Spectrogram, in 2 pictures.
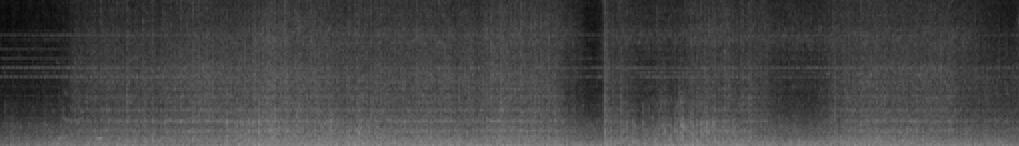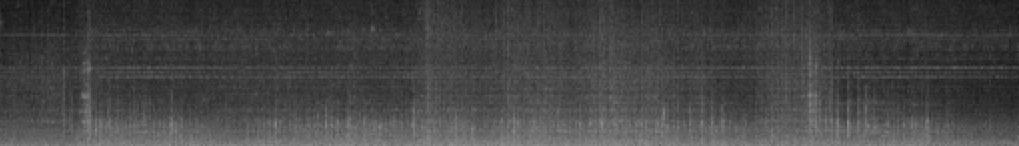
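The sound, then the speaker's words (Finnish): Loud, steady mechanical rumble and hiss of a robotic depalletizer unloading pallet layers onto a conveyor line in an automated food warehouse in Sipoo, with continuous rattling running unbroken throughout and no voices. “kone purkaa lavakerroksen kerrallaan ja tuotteita tuohon kuljetin linjalle ja sitten tuote, tuotepakkaukset lähtee linjaa pitkin sitten eteenpäin.”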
